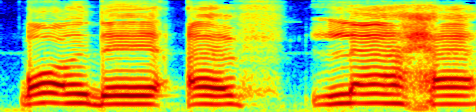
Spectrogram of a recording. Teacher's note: দাল কলকলার হরফ নিচের দিকে ধাবিত করে ধাক্কা দিয়ে উচ্চারণ করতে হবে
